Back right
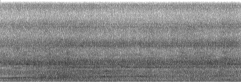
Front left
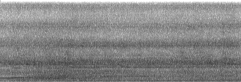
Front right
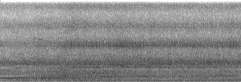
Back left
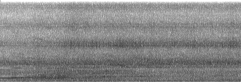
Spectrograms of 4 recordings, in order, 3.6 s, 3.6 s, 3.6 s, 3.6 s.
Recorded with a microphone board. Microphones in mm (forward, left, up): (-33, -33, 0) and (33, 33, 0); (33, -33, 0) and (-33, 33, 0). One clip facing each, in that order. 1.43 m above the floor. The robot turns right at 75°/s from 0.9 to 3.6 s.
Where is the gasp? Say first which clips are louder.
Front left 1 dB, back left 2 dB; 125° left, 4 m; by 3.5 s 40° right, 4 m.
